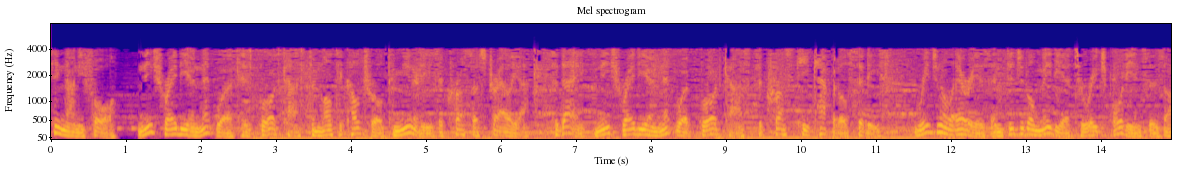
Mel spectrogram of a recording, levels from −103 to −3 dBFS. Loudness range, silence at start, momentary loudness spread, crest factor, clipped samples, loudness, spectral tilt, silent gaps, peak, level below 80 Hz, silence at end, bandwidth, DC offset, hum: 2 LU; 0 s; 5 LU; 14 dB; under 0.1%; -21 LUFS; -12 dB/octave; none; -6 dBFS; -32 dBFS; 0 s; 4.3 kHz; under 0.1%; none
